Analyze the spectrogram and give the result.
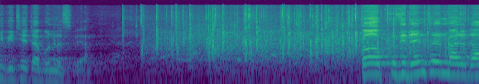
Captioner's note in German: Beifall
